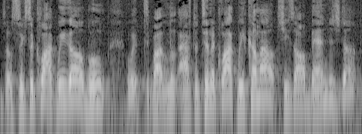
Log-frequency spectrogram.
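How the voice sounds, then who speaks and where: High gravelly emphatic preacher man. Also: animated, moderate pace, a little hiss or hum. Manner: emphatic, repetitive preaching that rises to shouts. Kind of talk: sermon.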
